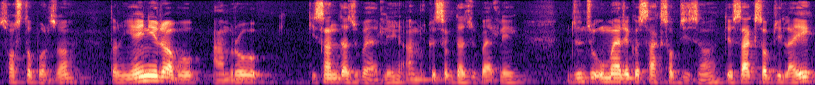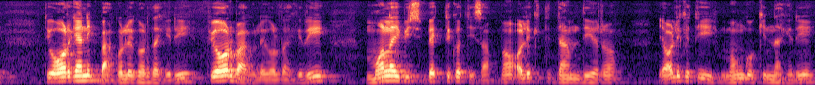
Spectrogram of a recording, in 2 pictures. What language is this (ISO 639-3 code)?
nep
